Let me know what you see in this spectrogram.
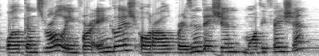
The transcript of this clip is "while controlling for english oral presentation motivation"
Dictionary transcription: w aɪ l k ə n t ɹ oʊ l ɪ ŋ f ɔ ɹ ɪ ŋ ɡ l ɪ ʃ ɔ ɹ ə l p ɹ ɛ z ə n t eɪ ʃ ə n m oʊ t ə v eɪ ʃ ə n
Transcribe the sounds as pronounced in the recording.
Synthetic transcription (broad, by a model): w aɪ l k ə n t ɹ oʊ l ɪ ŋ f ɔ ɹ ɪ ŋ ɡ l ɪ ʃ ɔ ɹ ə l p ɹ ɛ z ə n t eɪ ʃ ə n m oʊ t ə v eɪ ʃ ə n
